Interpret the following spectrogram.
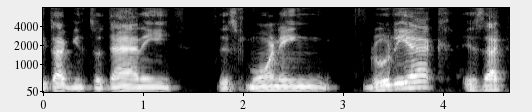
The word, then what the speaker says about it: Rudyak: Rudiac. Is that correct? That's so well pronounced. Yes. Yes, Dr. Nelson. Rudiac is right.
